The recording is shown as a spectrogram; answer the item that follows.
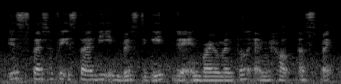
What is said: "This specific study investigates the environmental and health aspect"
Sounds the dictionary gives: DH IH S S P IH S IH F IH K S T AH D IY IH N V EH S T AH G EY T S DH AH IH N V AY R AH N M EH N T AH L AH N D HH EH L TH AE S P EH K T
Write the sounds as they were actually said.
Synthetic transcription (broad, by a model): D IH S S P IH S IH F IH K S T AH D IY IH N V EH S T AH G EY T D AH IH N V AY R AH N M EH N T AH L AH N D HH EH L T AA S P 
